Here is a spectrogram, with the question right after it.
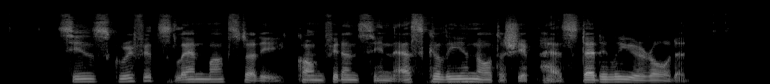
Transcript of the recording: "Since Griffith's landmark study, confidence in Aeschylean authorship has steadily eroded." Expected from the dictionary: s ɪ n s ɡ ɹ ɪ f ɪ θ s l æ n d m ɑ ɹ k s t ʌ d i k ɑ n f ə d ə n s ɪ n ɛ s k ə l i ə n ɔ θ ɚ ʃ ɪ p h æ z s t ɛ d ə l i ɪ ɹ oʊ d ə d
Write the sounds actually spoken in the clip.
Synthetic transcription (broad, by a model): s ɪ n s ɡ ɹ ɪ f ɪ t s l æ n d m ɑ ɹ k s t ʌ d i k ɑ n f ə d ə n s ɪ n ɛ s k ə l i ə n ɔ t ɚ ʃ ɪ p h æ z s t ɛ d ə l i ɪ ɹ oʊ d ə d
